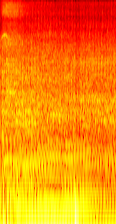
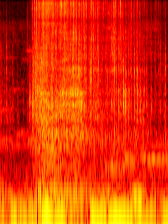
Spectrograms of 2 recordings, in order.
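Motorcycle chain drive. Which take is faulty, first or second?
second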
